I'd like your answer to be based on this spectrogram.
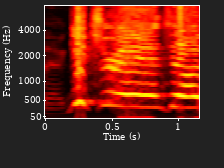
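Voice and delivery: frantic, very high, loud yelling. Retelling a training exercise where armed officers scream at him: imitating people screaming. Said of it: "everybody in the world screaming".

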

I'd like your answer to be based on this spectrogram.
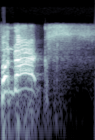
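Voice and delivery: pitched way up and called out. Announcing the fun facts section: almost a Doc Brown impression. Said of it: "It was almost a Doc Brown impression".

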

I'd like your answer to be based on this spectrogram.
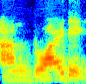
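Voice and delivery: pitch peaks on "writ-" of "writing". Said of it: "cô nói cái cụm I'm writing thì cụm chữ write có lên cao nhất".

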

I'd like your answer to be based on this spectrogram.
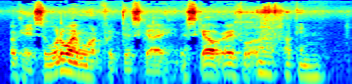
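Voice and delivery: ordinary delivery

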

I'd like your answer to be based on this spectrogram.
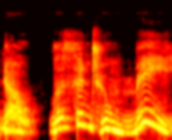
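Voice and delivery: slow, loud, high yell, me stretched long. A mayor yells into the phone, yelling. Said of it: "Mayor Maynard yelled into the phone".

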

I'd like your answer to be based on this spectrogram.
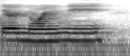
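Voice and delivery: ordinary talk

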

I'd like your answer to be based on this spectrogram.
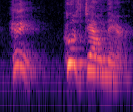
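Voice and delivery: furious, very loud shout. A man's voice calls down from behind the group: angry call. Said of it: "an angry man's voice called".

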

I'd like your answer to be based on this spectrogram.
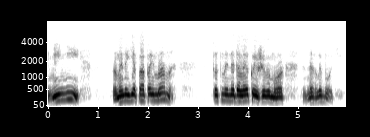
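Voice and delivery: put-on frightened, high-pitched boyish voice. A barefoot boy answers a suspicious question; quick and frightened. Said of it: "Хлопець швидко, злякано".

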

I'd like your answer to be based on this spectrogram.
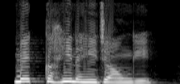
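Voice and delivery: ordinary talk

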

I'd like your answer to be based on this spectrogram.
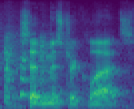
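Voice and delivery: ordinary delivery

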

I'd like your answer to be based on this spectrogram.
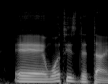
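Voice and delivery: put-on speaking with an Israeli accent. Showing how people from Israel sound: imitating an Israeli accent. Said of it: "they sound like this".

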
